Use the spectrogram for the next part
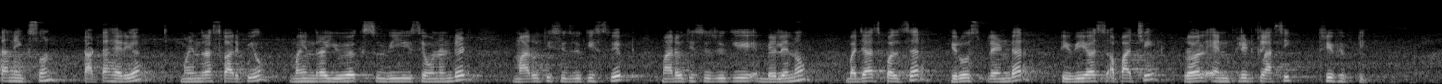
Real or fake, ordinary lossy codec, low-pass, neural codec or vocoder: real; none; none; none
